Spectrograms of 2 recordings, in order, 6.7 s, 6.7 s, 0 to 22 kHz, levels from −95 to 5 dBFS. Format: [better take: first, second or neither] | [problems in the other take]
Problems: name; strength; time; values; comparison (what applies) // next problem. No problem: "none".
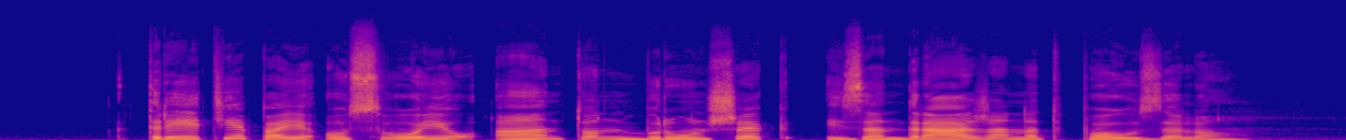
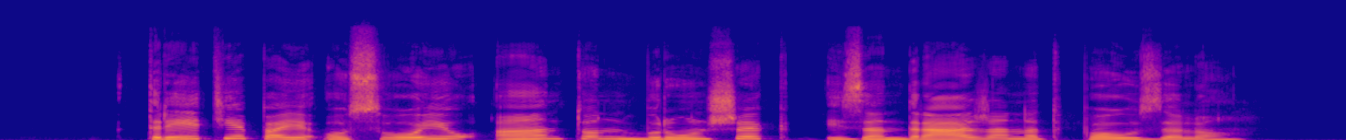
first | noise reduction (neural mask model DeepFilterNet 3)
